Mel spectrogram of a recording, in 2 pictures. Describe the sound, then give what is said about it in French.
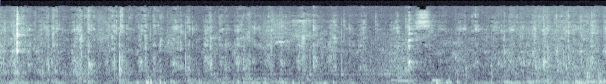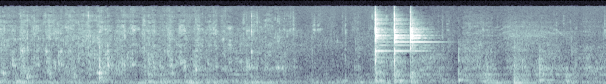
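A pancake cooks in a heated frying pan with a soft, steady sizzle and faint crackling. A couple of sharper clinks and clatters stand out near the end. “Simplement le temps qu'il faut pour chauffer votre poêle. Alors lorsque les bulles apparaissent et éclatent, retournez donc le pancake.”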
